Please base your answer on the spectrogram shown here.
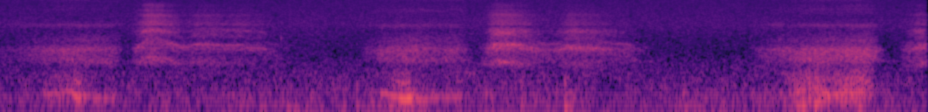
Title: snoring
